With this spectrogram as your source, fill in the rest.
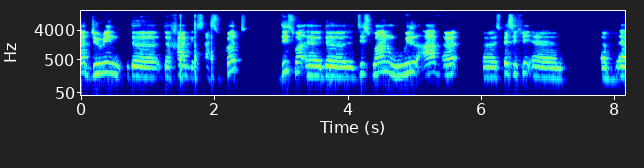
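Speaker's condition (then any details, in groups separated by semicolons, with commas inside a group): No condition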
